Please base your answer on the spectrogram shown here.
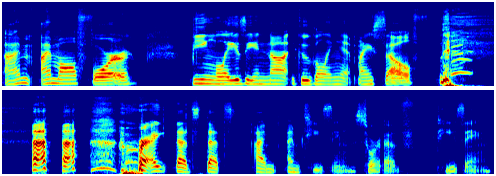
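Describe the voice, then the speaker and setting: A woman's voice: fairly low pitch, pushed and bright, no room sound, studio quality. A woman from Mississippi chatting casually while she works on a digital scrapbook, rambling and self-deprecating with lots of fillers. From Mississippi, USA. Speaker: scrapbooking vlogger. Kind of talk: casual chat while working.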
